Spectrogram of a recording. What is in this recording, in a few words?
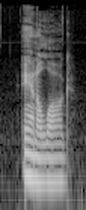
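"analog", American English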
